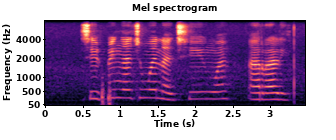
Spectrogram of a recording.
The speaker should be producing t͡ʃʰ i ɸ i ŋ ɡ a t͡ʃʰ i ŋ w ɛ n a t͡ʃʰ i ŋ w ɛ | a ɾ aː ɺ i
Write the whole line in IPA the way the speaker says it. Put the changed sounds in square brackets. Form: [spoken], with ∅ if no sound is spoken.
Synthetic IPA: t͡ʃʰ i ɸ i ŋ ɡ a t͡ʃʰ i ŋ w ɛ n a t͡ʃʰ i ŋ w ɛ | a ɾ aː ɺ i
